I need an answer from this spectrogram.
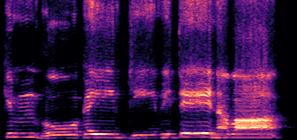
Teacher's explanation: Club together, that R sound will be interpolated.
